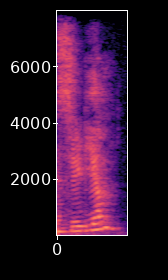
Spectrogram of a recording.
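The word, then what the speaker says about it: Psidium: और इंग्लिश में आप ध्यान रखना कि इसमें पी साइलेंट रहता है। सीडियम गवाजावा।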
